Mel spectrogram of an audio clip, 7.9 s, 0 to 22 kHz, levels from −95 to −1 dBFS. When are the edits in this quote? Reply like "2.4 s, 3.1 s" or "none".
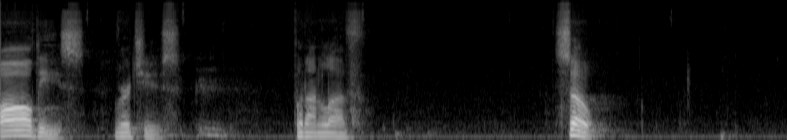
5.4 s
